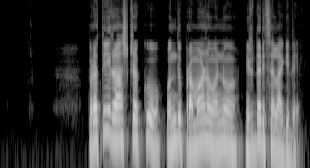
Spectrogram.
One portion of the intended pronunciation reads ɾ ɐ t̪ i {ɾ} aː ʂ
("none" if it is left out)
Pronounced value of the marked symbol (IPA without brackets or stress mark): ɾ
